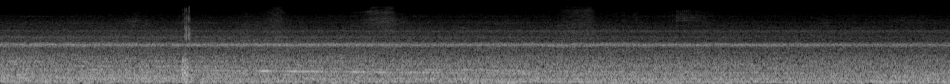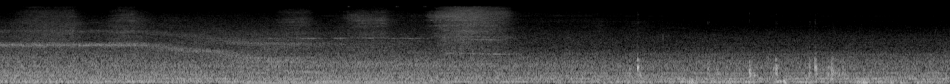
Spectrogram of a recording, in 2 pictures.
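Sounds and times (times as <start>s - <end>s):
high train whine: 0.0s - 19.0s
train rumbling past: 0.0s - 19.0s
hissing bursts: 12.3s - 14.7s.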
